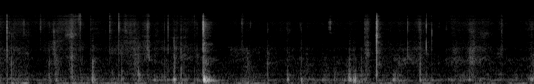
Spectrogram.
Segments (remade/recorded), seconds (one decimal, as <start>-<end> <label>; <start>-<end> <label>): 0.0-5.3 remade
